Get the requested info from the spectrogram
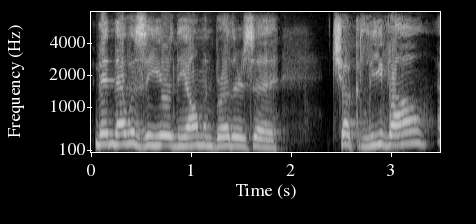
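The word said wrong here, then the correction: Leavell: how do you say his last name? – Chuck Leval. – He joined them. – Or Chuck Lavelle, excuse me. – Lavelle.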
